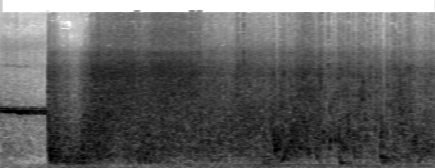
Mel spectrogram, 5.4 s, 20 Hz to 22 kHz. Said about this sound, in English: He leaps from the 14-story tower. Jump. And plunges immediately into the ocean below.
